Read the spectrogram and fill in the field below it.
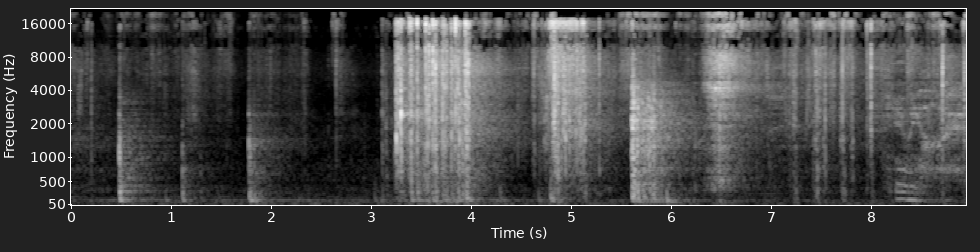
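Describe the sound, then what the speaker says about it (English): Oracle cards from a Star Codes Astral Oracle deck being shuffled by hand, giving soft papery riffles and taps at close range, with a few sharper slaps and denser rustling bursts toward the end. "A little bit of a shuffle."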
